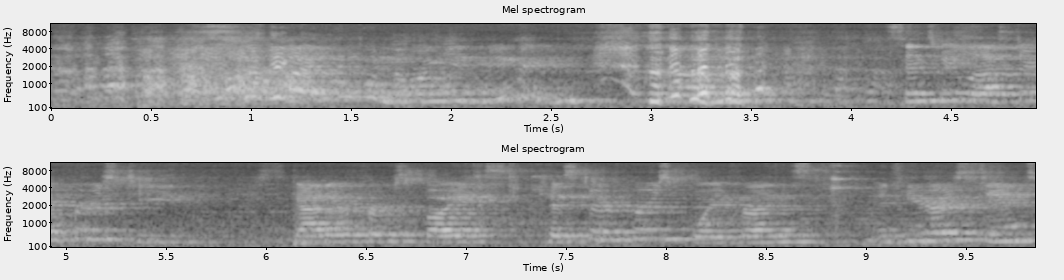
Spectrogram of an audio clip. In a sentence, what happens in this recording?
The crowd is laughing, she is speaking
